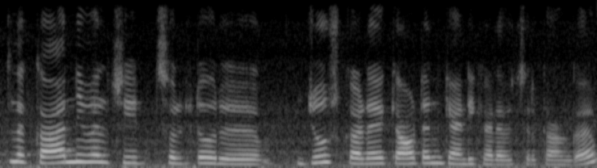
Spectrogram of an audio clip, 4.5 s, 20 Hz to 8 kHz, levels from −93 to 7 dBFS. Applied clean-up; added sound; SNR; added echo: none; none; none; none.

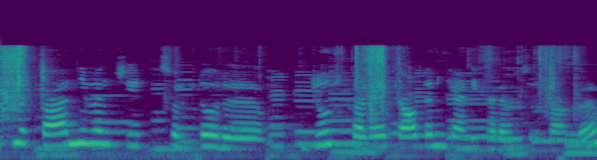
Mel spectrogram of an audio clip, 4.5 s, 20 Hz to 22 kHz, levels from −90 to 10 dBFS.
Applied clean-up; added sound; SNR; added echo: classical method log-MMSE.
